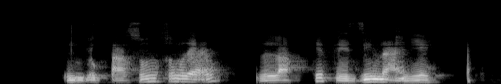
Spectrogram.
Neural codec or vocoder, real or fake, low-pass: codec, 16 kHz in and 24 kHz out, 0.6 kbps, FireRedTTS-2 codec; fake; 7.2 kHz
